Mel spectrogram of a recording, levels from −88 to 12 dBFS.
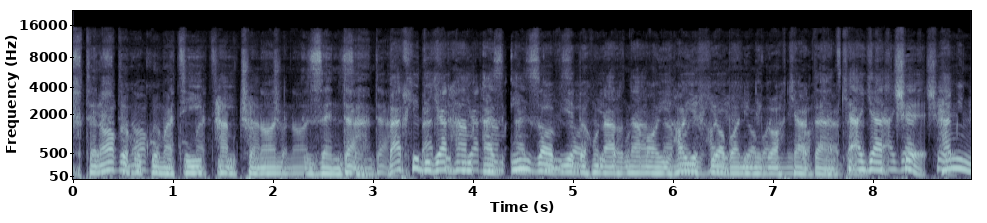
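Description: A doubled audio track runs through the whole clip. A second copy of the speech sits about a third of a second behind the first. It is roughly 10 dB quieter, so it trails like a faint shadow. Each syllable returns intact and full-band, with no room tail or softening. The cause is likely a second capture through a slower path, or an edit that stacked two out-of-step copies.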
